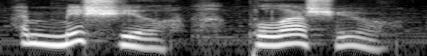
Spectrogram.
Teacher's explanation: ada bunyi S dan Y menjadi tebal sh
